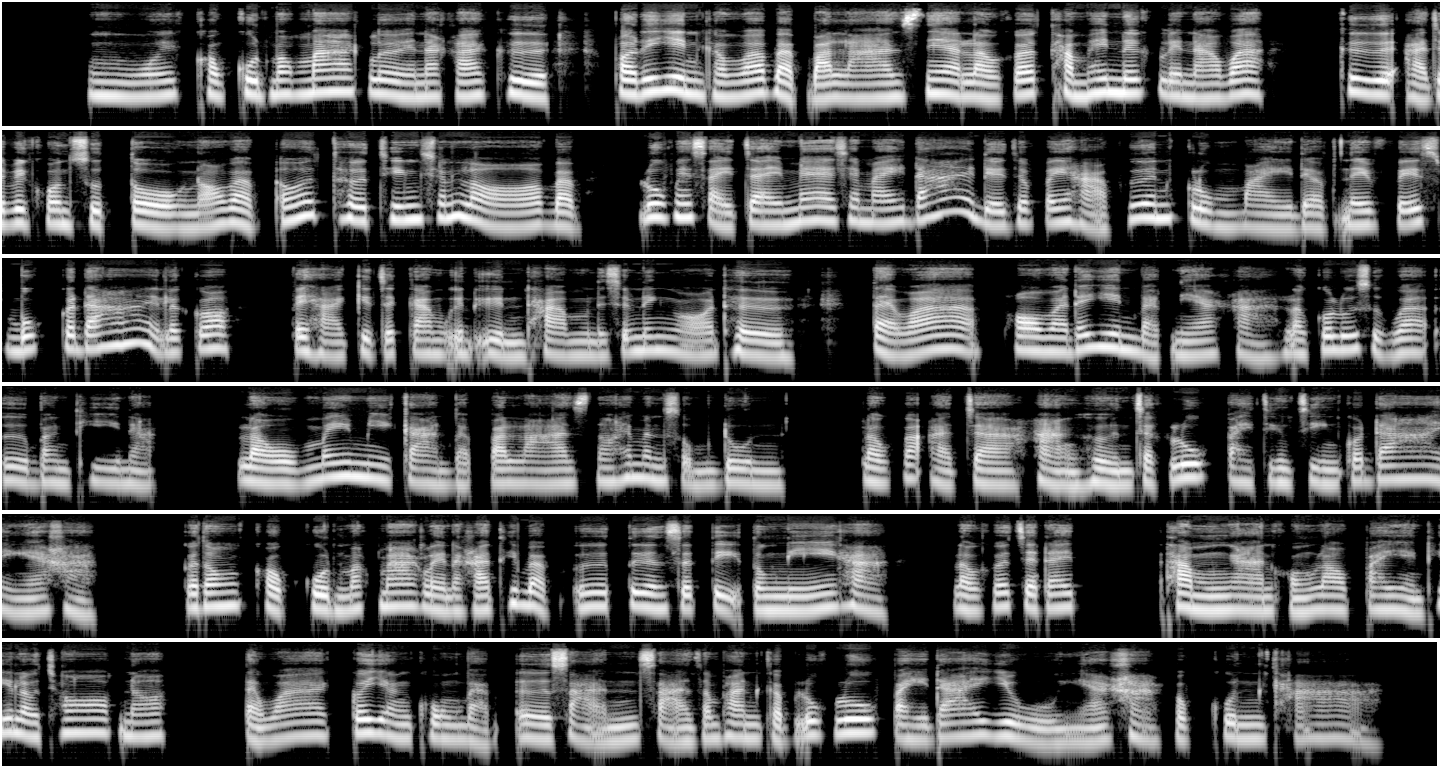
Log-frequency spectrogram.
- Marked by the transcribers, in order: tapping; other noise
- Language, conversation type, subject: Thai, advice, คุณรับมือกับความรู้สึกว่างเปล่าและไม่มีเป้าหมายหลังจากลูกโตแล้วอย่างไร?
